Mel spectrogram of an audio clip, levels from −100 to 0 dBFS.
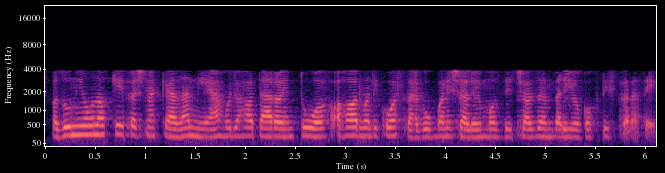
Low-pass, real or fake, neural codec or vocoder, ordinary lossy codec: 7.2 kHz; fake; codec, 16 kHz, about 1 kbps, DyCAST, with the encoder's durations; AAC, 16 kbps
